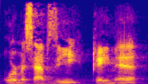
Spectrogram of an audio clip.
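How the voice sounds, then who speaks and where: A man's voice: fairly low pitch, level tone, takes it slowly, slight background noise. A young man from Iran, a native Farsi speaker with an Iranian accent, explaining his country's culture in a simple, friendly way and asking the listener questions. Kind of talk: simple explanatory talk aimed at children.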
